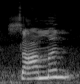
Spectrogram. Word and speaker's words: salmon: सामन, SALMON, सामन, L silent रहता है।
